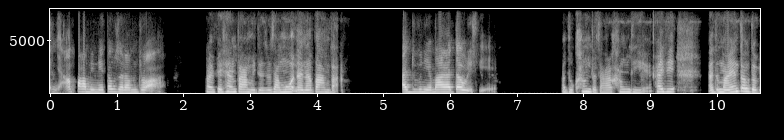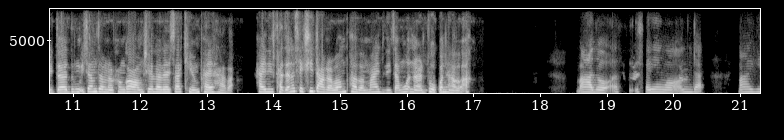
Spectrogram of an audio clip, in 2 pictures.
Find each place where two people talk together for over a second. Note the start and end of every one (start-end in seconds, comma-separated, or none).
none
